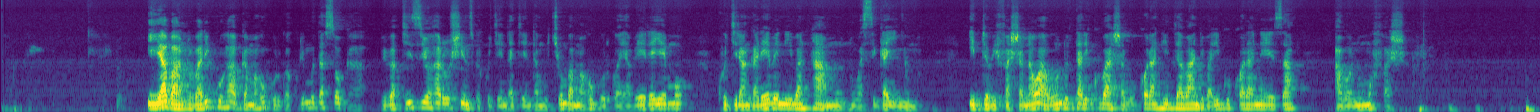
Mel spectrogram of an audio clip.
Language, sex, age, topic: Kinyarwanda, male, 25-35, education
